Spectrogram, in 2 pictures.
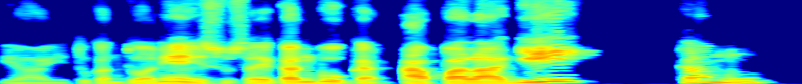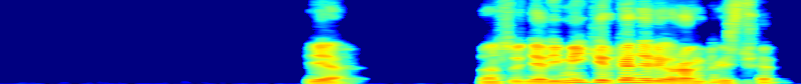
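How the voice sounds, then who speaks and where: A man's voice: fairly high pitch, lively intonation, moderate pace, long pauses, sharp tone. A man preaching a Sunday sermon in church, talking with the congregation and teasing them with questions. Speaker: pastor. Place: church service.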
